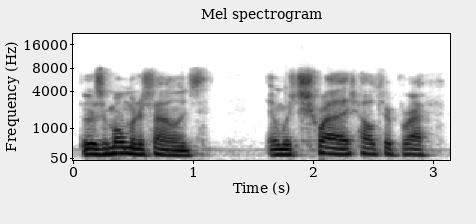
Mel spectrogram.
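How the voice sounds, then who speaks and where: A man's voice: mid-range voice, steady tone, fairly quick, dark tone. A man reading fan fiction as narrator and co-host, in an amateur, casual style, over slightly dull call audio. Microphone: computer or headset mic on a voice call.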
